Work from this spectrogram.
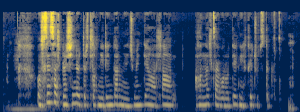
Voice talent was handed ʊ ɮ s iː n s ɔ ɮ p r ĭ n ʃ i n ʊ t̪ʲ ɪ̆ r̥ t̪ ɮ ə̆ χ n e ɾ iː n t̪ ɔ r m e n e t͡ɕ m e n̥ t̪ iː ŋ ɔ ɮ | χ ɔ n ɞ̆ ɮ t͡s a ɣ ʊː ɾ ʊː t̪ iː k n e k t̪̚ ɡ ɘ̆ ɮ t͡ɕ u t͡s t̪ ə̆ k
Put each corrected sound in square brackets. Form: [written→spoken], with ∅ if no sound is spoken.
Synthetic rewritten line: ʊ ɮ s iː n s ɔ ɮ p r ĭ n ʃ i n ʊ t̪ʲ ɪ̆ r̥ t̪ ɮ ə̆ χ n e ɾ iː n t̪ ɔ r m e n e t͡ɕ m e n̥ t̪ iː ŋ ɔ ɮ | χ ɔ n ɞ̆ ɮ t͡s a ɣ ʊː ɾ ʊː t̪ iː k n e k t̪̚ ɡ ɘ̆ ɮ t͡ɕ u t͡s t̪ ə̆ k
